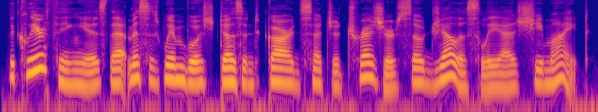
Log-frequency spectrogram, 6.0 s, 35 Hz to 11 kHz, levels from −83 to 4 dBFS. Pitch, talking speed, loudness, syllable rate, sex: 165 Hz, 170 wpm, -18 LUFS, 3.9 syllables/s, female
